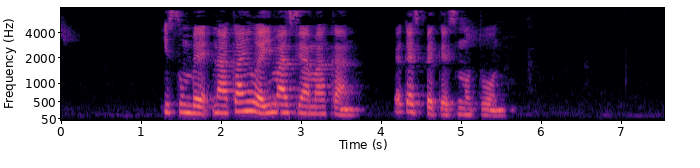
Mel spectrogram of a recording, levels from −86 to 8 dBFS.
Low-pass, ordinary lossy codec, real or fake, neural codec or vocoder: 7.2 kHz; AAC, 32 kbps; real; none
